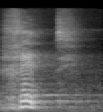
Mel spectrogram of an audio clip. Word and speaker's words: het: Muito bem, het, tem um som do CH como em Bach, né?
